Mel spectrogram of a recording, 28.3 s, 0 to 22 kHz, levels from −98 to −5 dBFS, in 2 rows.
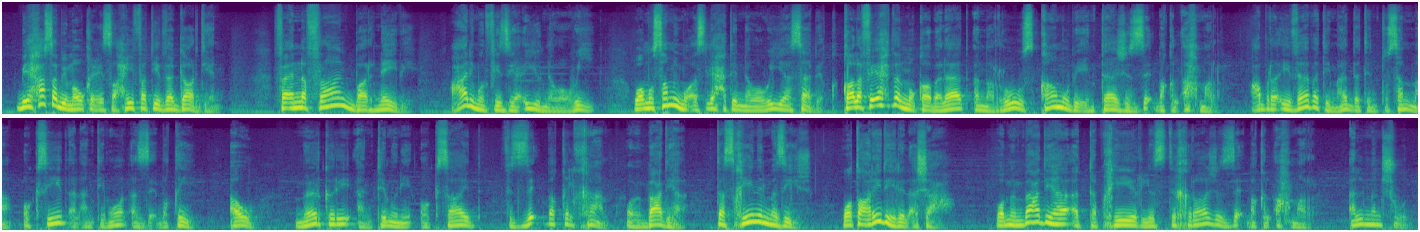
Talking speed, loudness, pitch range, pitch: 110 wpm, -20 LUFS, 95-145 Hz, 120 Hz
